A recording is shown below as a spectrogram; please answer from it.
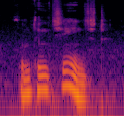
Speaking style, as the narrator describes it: said softly

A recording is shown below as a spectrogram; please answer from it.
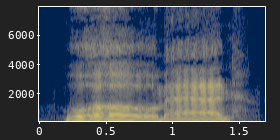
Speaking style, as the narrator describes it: slurred a voice

